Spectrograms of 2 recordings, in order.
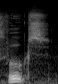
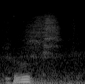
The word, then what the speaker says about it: Fuchs: Fuchs. – Fuchs. – Whoa. – F-U-C-H-S.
